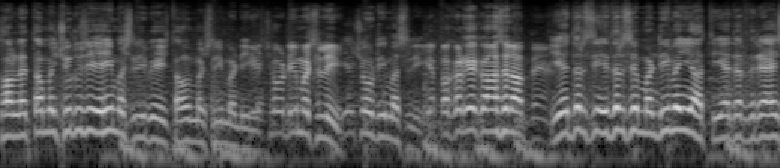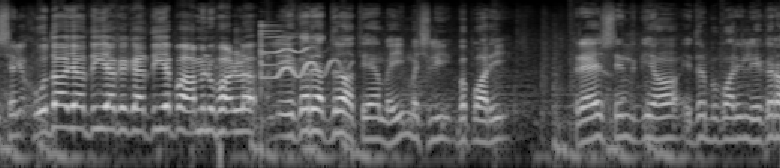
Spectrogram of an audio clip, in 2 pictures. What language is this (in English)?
Hindi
